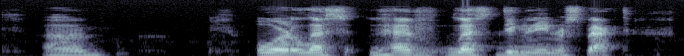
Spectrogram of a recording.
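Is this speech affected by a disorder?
Yes: cerebral palsy; walks with crutches.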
